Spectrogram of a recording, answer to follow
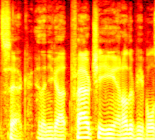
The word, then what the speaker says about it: Fauci: Yep, Fauci.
